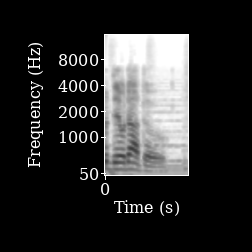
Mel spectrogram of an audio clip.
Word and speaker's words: Deodato: Ruggiero Deodato.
